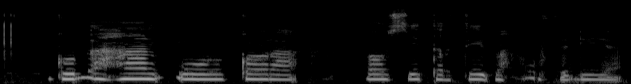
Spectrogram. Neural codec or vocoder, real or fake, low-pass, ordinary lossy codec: none; real; 14.4 kHz; none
